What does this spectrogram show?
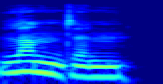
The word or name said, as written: London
